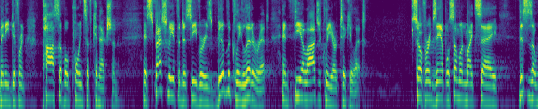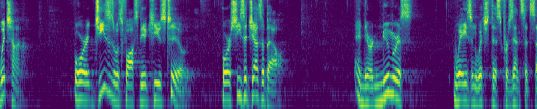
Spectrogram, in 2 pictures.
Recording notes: In this insightful and pastoral talk at the Restore Conference.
